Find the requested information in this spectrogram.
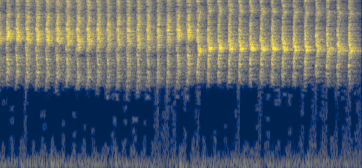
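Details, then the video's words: A lovebird's ngekek song, a long continuous chatter of fast, pulsing, shrill notes running without pause for nearly four seconds, the pitch dipping a little midway, on a quiet background. "Suara ngekek burung Lovebird"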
